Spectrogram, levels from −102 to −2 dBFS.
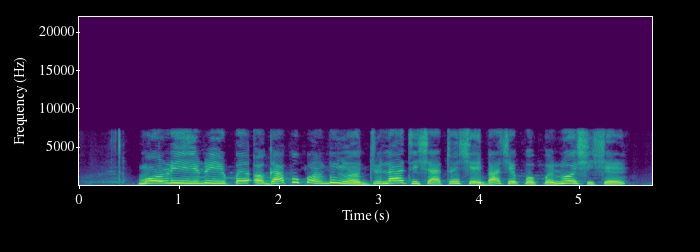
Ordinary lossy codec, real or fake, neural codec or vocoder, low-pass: none; fake; codec, 16 kHz, 4 kbps, FreqCodec, larger model; 7.2 kHz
